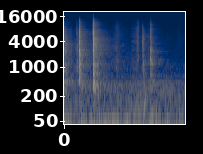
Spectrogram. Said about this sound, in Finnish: Nämä on latausatuspatta, nämä ei räjähde kyllä. Niin nyt pannaan patruna piippuun. Näin.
